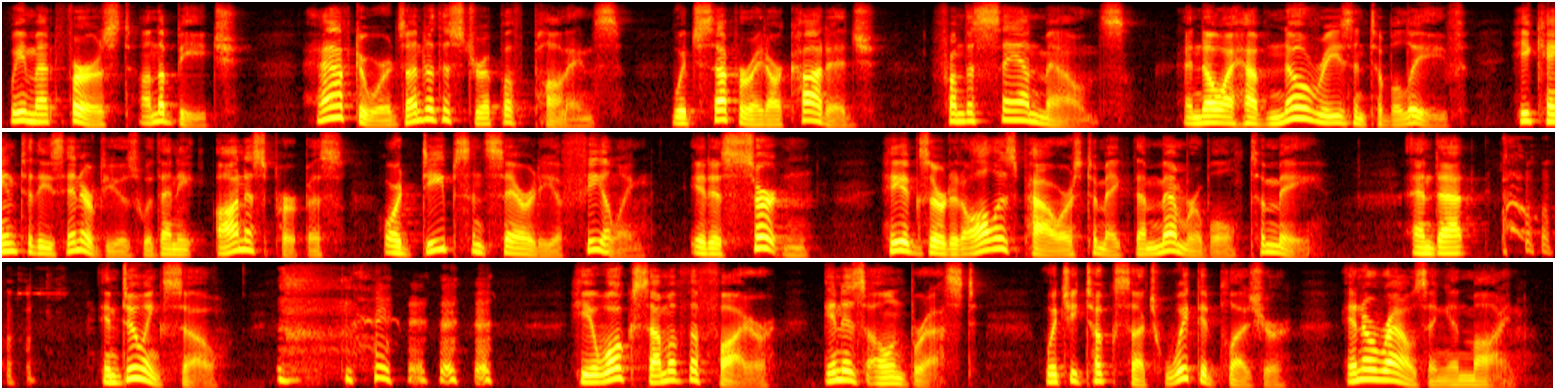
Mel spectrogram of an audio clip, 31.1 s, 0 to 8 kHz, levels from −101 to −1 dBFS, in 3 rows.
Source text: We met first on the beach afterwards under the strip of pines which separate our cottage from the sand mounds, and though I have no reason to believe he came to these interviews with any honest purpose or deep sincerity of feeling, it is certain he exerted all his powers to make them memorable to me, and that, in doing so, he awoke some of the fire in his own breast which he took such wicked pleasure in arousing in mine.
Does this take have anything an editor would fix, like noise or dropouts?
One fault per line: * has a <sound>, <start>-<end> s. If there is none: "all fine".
* has a laugh, 20.3-21.2 s
* has a laugh, 22.5-24.1 s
